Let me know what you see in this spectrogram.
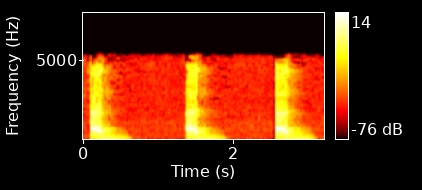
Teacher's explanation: في قوة اعتماد على المخرج لدرجة هذه القوة منعت المرور، منعت مرور النفس. وبالتالي بهذه القوة كان الحكم على هذه الصفة صفة قوة، صفة قوية، صفة قوة وليس صفة ضعف.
